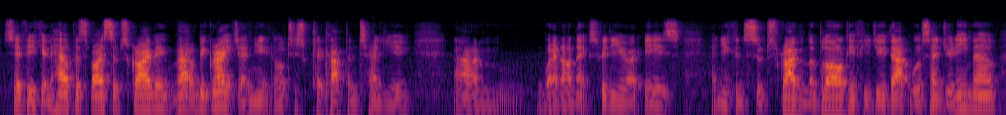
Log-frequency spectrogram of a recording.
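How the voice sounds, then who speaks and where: A middle-aged English pastor chats casually to camera in a fairly low, fairly bright voice, nasal and congested. He talks at normal speed with hardly any pauses, rambling through many ums and restarts.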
